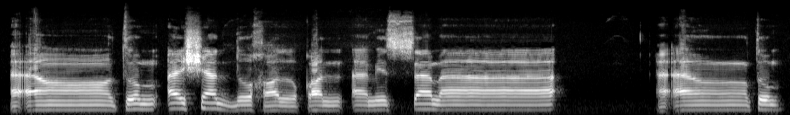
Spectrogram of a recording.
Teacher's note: ikhfa menempel dekat, ya, sehingga terdengar suaranya samar. · Ya, karena itu ikhfa, ya, dia tempelkan nun sukunnya kepada huruf ta-nya. Ya, jadilah dia ikhfa.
